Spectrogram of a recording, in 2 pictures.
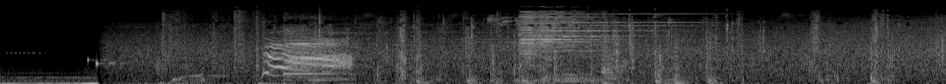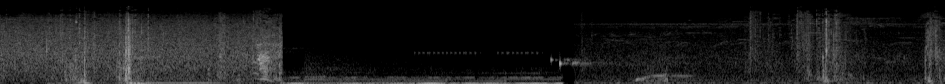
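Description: Footsteps thud quickly through undergrowth.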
